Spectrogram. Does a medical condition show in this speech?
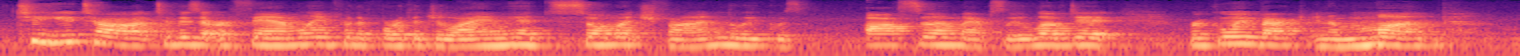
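No.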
